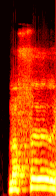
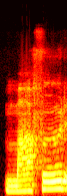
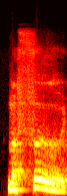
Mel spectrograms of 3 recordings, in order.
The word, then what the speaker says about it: Mahfood: Mahfood is the correct pronunciation, by the way. But my family has kind of recognized Mahfood as well, but Mahfood is the proper, rooted in Middle Eastern speak, I guess I would call it.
